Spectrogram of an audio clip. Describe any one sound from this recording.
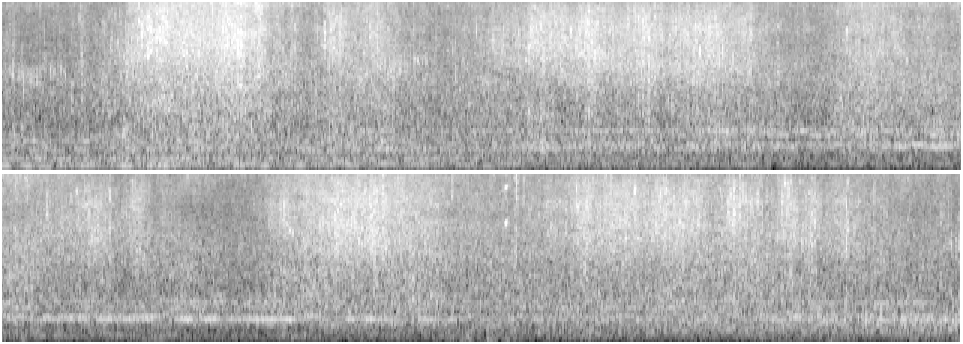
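Strong wind blows steadily over open water.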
